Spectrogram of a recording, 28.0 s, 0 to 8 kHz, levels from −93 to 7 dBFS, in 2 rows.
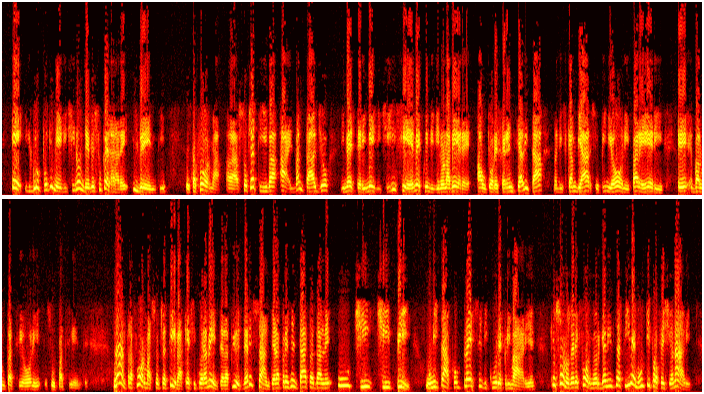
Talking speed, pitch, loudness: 125 wpm, 235 Hz, -15 LUFS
